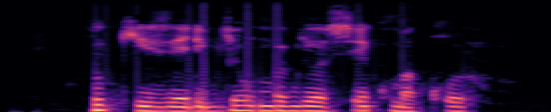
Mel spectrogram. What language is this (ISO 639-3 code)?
kin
